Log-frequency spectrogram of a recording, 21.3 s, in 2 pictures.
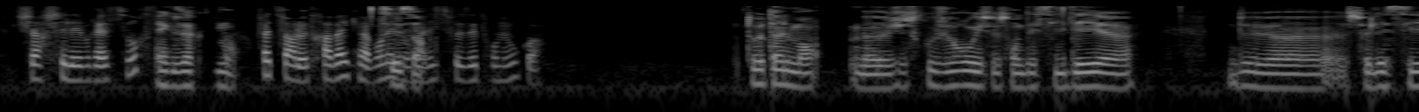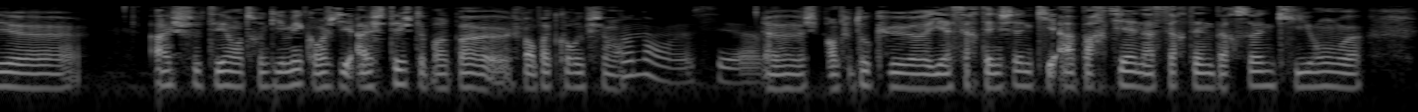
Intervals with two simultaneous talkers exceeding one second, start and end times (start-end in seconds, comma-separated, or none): none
